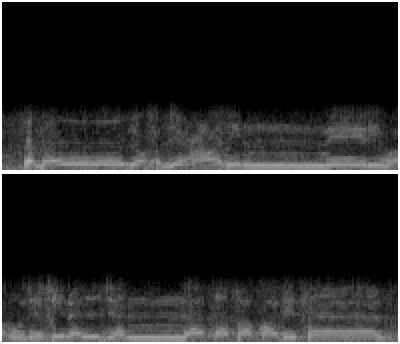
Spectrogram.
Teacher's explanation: فمن زحزح عن النار، يدغم الحاء في العين مع تشديد العين وإسقاط الحاء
